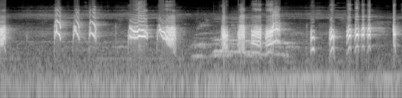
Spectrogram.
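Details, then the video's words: Long-tailed shrike song played as a lure to get a silent shrike singing: wavering scratchy phrases and harsh rasps, followed by a fast run of sharp clipped chips. "Suara TERAPI pancingan cendet macet supaya rajin bunyi..!!!"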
